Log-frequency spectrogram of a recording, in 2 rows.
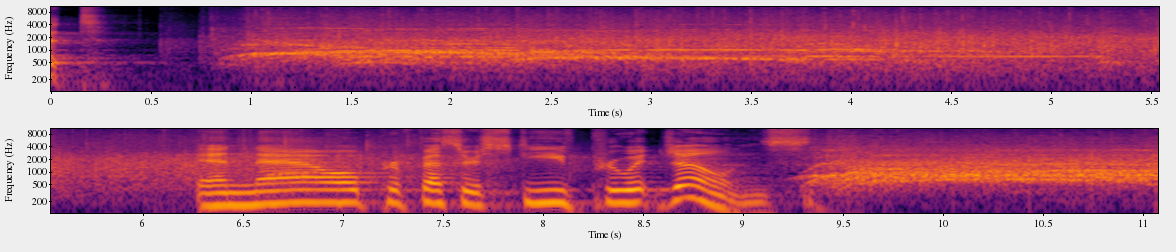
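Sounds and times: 
speech: 0:00.0 - 0:00.4, 0:06.3 - 0:09.6
audience applause at a live show: 0:00.6 - 0:07.7, 0:09.4 - 0:11.0.

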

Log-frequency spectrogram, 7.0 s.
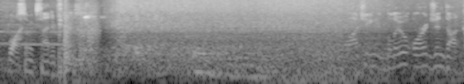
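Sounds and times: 
speech: 0:00.1 - 0:03.3, 0:05.4 - 0:06.9
rocket launch roar: 0:01.0 - 0:06.2.

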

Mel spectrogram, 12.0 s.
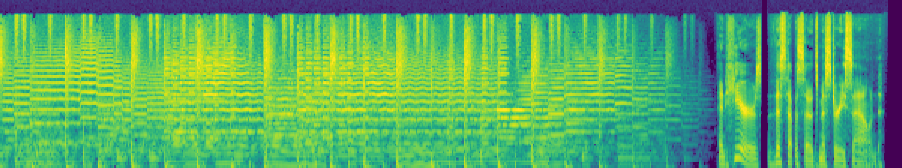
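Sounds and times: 
1979 electronic synth-pop track by a Japanese electronic band: 0:00.0 - 0:09.2
speech: 0:09.6 - 0:11.9.

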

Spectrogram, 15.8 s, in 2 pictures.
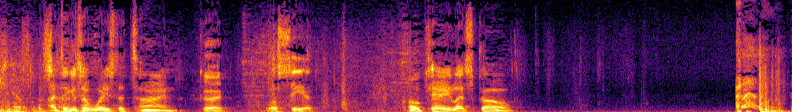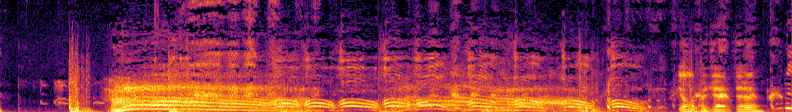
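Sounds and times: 
speech: 0:00.1 - 0:03.3, 0:04.0 - 0:05.2, 0:14.9 - 0:15.8
laughter: 0:07.4 - 0:15.8
man screaming sound effect: 0:09.0 - 0:14.6.

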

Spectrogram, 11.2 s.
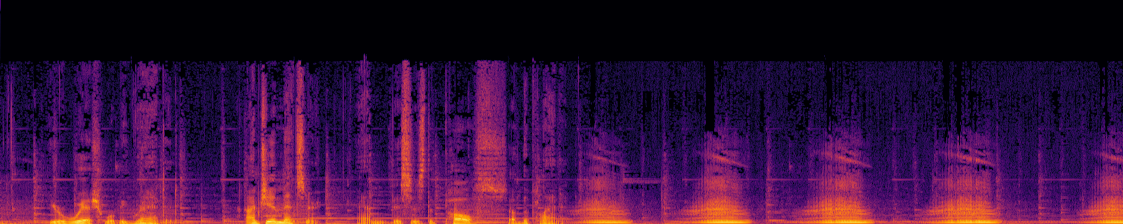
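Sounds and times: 
speech: 0:00.5 - 0:05.8
male bullfrog bellowing: 0:04.8 - 0:11.2.

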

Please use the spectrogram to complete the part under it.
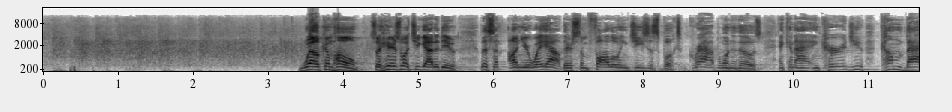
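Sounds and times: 
audience applause: 0:00.0 - 0:04.7
speech: 0:03.4 - 0:11.6.

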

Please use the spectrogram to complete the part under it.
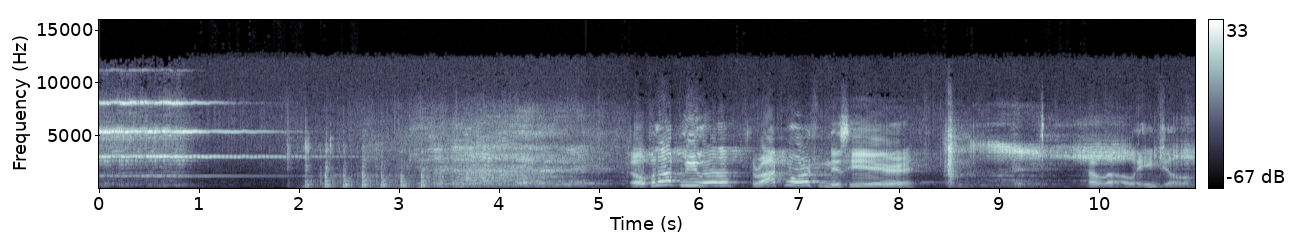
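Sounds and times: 
doorbell ringing: 0:00.0 - 0:03.4
knocking on door: 0:02.0 - 0:03.4
laughter: 0:03.1 - 0:05.3, 0:08.7 - 0:10.9
speech: 0:05.5 - 0:08.2, 0:09.9 - 0:10.9.

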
